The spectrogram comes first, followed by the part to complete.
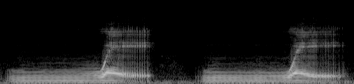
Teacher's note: The W is a vowel-like sound that begins where the number 1 vowel ends. Bring the lips to the smallest opening and precede the following vowel with a resonance. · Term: labiovelar consonant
